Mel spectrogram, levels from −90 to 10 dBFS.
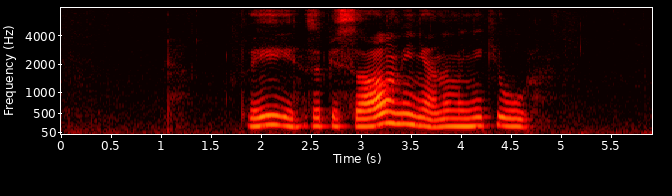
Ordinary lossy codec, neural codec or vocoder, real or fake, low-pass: none; none; real; none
